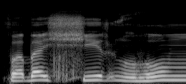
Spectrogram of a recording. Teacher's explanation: فبشرہم میم ساکن کے بعد با ہے، اخفاء شفوی ہوگا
